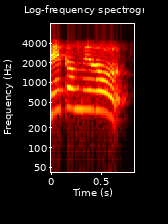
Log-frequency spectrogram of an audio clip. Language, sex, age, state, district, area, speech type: Nepali, female, 18-30, West Bengal, Darjeeling, rural, conversation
